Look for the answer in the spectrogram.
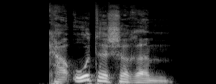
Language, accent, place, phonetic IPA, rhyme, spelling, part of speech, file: German, Germany, Berlin, [kaˈʔoːtɪʃəʁəm], -oːtɪʃəʁəm, chaotischerem, adjective, De-chaotischerem.ogg
- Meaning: strong dative masculine/neuter singular comparative degree of chaotisch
